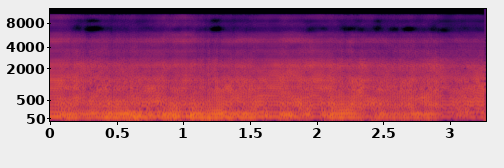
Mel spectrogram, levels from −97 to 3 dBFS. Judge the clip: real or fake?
fake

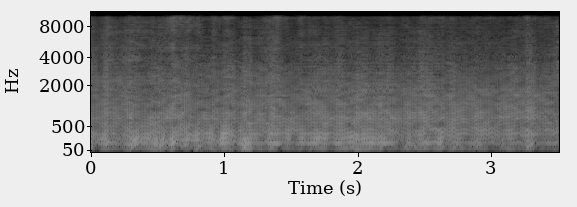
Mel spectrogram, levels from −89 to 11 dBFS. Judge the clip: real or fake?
fake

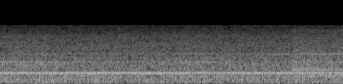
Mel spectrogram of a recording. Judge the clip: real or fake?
fake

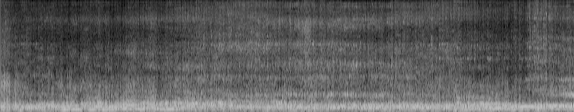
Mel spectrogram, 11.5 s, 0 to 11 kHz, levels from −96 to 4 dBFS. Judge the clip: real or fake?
fake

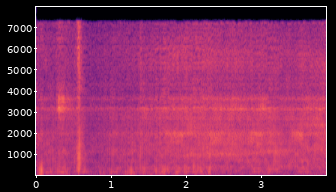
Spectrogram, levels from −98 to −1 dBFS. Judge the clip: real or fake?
fake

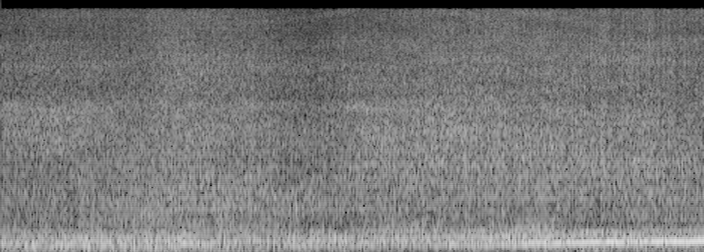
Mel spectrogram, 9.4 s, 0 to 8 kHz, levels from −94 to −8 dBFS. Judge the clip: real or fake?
fake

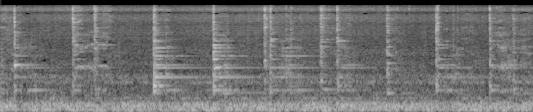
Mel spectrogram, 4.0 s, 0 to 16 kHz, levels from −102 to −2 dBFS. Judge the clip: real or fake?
real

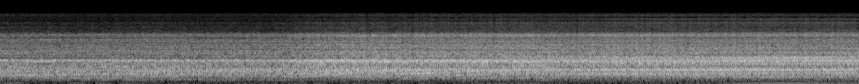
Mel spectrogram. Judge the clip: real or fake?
fake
